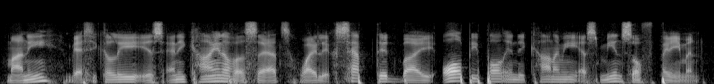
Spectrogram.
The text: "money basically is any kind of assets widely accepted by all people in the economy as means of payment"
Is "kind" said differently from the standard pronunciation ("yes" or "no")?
no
